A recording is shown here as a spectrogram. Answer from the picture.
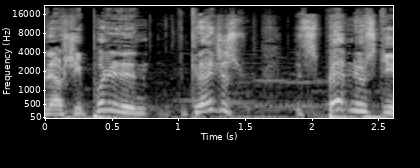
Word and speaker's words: Zbytniewski: Mike Ponder, Matthew Stevens, Pamela Froze, Christina Spetnewski, and now she put it in, Spetnewski is how it's pronounced, because she gave us the thing there, but it's spelled ZBYTNIEWSKI.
